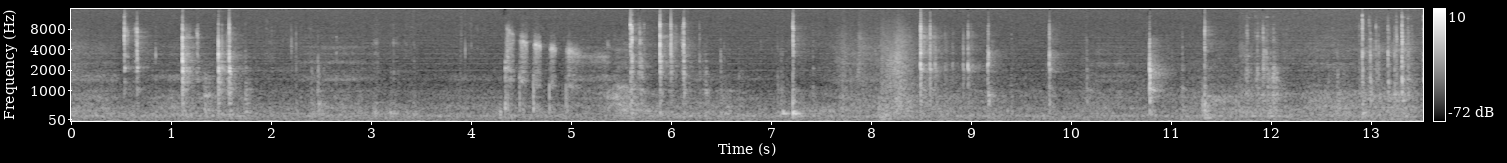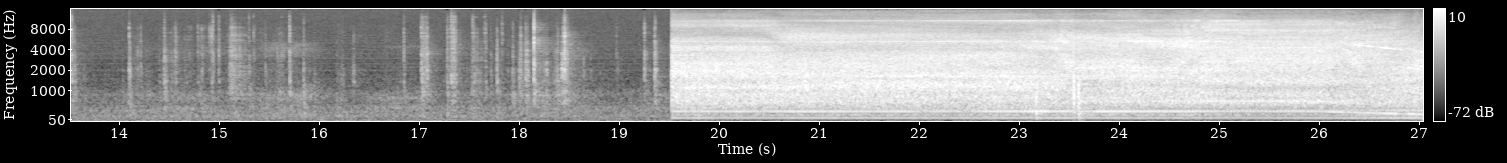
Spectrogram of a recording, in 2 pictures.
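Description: Small clicks and taps of a router being fitted and screwed onto a board-mill carriage. About 19 seconds in, a router and dust extractor start abruptly, loud and steady with a low hum, as the router makes a first flattening pass over a twisted board.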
